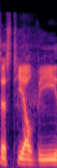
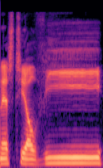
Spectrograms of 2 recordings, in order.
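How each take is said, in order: First: The final V is drawn out a little. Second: The final V is drawn out the longest. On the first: It stands for the first year. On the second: It stands for the fourth year.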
